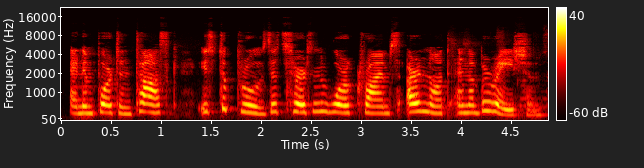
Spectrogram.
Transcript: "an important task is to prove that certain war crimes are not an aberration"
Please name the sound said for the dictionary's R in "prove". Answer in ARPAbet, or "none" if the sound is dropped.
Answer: R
